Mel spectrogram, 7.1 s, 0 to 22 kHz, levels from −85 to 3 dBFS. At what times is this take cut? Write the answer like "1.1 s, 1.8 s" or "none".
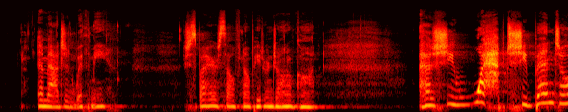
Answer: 2.1 s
